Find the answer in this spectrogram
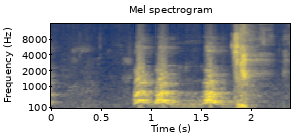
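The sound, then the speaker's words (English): A dog barks four times in quick, uneven succession, short sharp yaps that are fairly faint against a quiet background. “I have no idea why he started barking.”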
